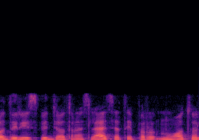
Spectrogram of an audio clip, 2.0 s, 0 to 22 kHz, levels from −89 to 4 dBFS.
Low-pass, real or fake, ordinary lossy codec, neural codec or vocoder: 7.2 kHz; real; AAC, 64 kbps; none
